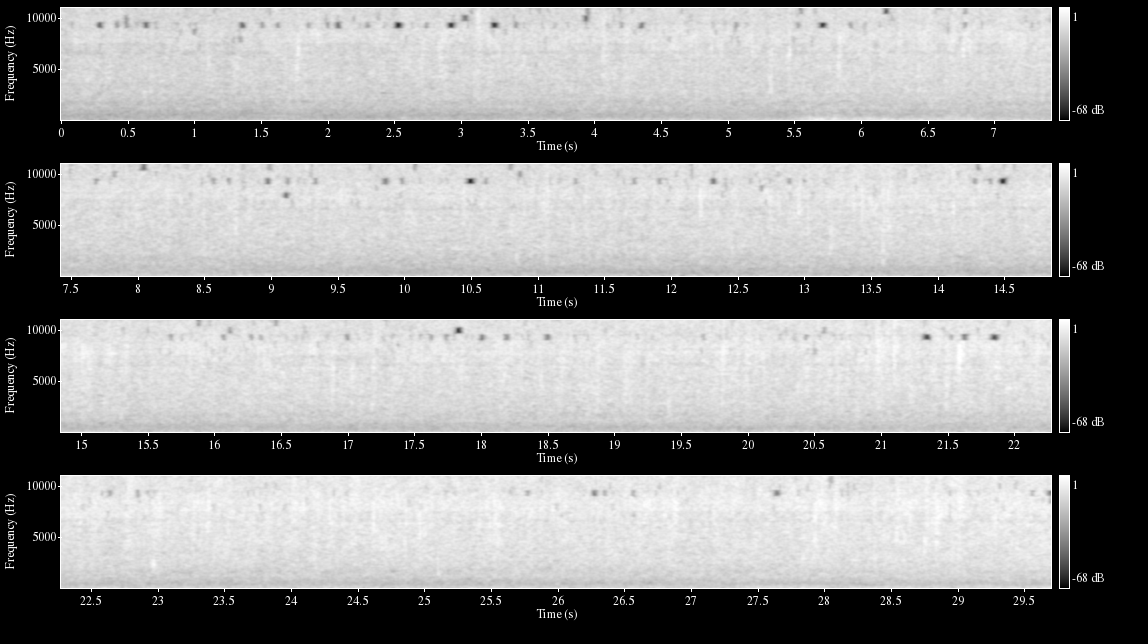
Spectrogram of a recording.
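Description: Heavy rain falling steadily in a dense hiss, with a low rumble of thunder about six seconds in and another rumble building near the end.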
